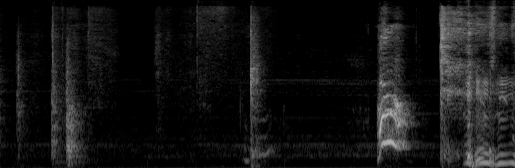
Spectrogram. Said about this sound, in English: She's in the corner beside the fridge. Just barking.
